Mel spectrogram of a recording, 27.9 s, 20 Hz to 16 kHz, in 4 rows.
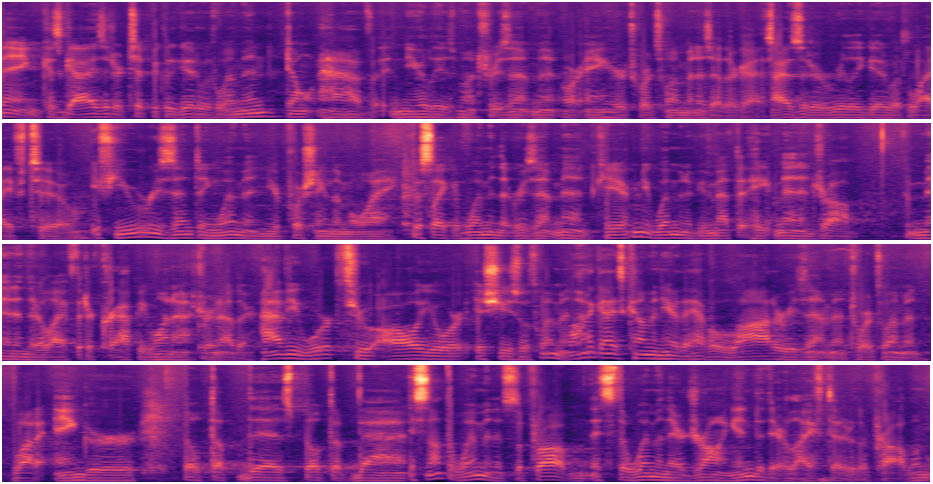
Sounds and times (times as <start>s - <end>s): Speech: 0.0s - 27.8s.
